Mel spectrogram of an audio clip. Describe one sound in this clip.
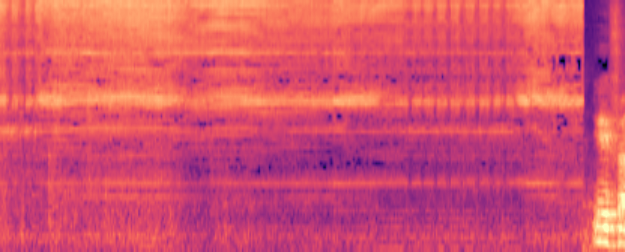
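A tattoo machine buzzes steadily.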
